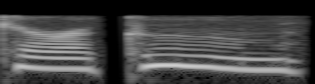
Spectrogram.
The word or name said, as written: Kara-Kum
